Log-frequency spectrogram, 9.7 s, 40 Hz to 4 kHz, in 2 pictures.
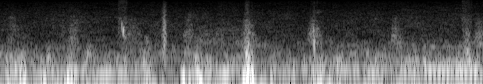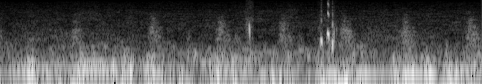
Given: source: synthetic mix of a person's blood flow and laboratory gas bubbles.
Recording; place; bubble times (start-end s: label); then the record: Doppler ultrasound of blood flow; subclavian vein
1.19-1.29 s: bubbles
3.12-3.19 s: bubbles
4.62-4.73 s: bubbles
7.29-7.38 s: bubbles
8.01-8.22 s: bubbles
From the record:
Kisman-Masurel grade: 122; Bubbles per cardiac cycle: 1 to 2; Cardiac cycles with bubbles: 10 to 50%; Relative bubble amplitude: moderate (0.250 to 0.450); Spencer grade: 2 (many but less than half of the cardiac periods contain bubble signals, singularly or in groups); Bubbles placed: anywhere in the cardiac cycle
